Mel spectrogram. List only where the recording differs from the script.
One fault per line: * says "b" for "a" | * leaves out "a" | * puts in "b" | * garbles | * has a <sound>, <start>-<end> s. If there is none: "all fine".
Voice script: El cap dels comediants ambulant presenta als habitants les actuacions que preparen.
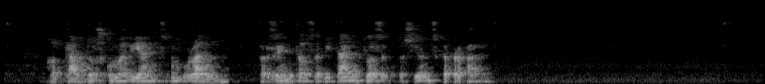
all fine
